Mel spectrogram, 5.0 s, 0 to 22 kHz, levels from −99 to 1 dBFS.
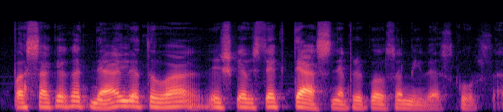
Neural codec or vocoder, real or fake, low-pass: none; real; 10.8 kHz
